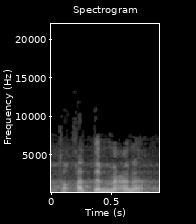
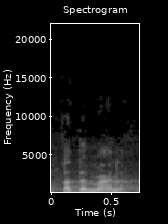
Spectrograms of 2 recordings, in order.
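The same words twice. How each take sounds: The two takes are said the same way.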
